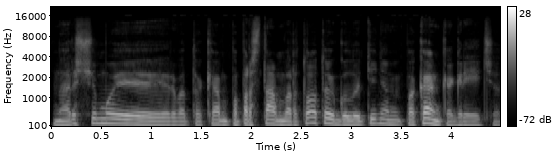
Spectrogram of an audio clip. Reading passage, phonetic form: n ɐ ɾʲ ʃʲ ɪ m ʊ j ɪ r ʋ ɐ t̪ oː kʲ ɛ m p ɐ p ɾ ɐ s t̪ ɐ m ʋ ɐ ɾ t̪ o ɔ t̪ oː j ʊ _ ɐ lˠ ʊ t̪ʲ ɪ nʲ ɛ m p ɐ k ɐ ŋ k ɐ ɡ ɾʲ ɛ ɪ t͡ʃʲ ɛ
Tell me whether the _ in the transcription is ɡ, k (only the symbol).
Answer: ɡ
